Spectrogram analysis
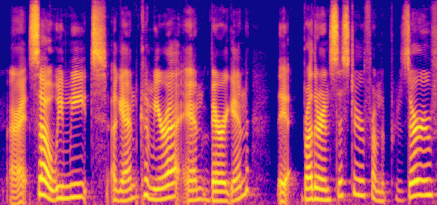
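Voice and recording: Natural-voiced reading aloud with lively intonation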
